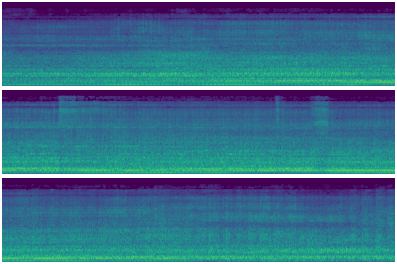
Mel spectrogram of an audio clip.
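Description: Diesel freight locomotives, which the railfan takes for EMD units, passing close by with a steady low engine drone that builds as they draw level. About twenty seconds in the engine sound gives way to the rolling noise of the freight cars behind them.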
